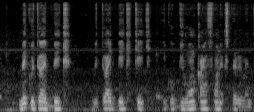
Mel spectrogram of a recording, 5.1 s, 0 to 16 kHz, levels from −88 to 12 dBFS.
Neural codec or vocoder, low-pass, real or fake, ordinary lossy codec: none; 14.4 kHz; real; none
